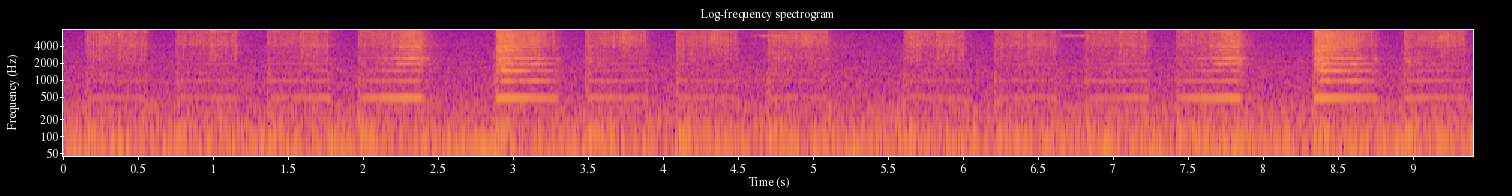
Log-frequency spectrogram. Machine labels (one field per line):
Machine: slide rail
